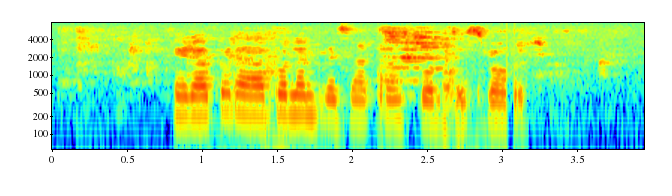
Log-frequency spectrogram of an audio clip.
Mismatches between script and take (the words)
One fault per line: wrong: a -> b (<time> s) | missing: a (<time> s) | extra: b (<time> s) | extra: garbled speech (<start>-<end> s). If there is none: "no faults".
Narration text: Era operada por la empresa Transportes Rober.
no faults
